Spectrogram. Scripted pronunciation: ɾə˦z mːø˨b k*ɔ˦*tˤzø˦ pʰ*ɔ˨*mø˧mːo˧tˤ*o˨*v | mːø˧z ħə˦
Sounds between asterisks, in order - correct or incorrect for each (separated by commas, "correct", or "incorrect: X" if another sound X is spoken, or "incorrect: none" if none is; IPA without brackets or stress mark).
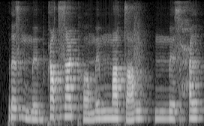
incorrect: o˦, correct, incorrect: o˨˦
